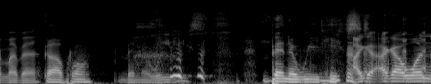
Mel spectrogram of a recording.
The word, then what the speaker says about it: Benavides: So you have Benavides. Yeah. So Yeah. Benavides. David Benavides. Right? Benavides. Benavides. Benavides. All right, my bad. Cabron. Benavides. Benavides. I got one name wrong.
